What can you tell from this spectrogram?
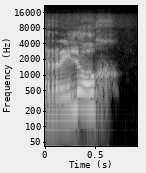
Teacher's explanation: la que recibe el tono la fuerza el acento es la o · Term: vocal tónica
